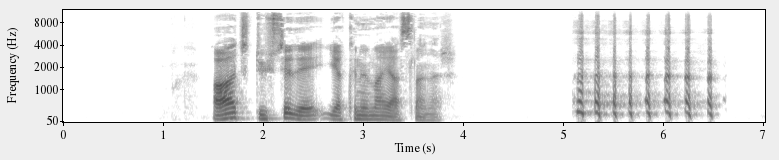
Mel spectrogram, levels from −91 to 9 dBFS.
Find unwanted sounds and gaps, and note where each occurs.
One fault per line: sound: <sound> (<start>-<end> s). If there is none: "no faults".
sound: laugh (5.1-6.6 s)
